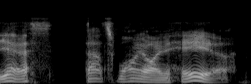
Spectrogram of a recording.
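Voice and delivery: very slow, drawn-out, dry sarcastic delivery. Answering a man who doubts they are a journalist: sarcastic. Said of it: "I'm just very sarcastic".

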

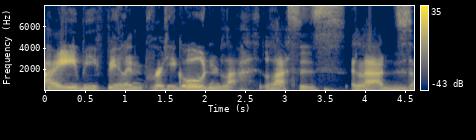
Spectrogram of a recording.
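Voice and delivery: pirate character voice. Guest answering the hosts' how-are-you greeting on the show: pirate voice. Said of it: "work up my pirate voice".

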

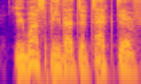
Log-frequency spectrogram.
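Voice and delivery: hushed, muttered hiss under the breath. Narrator voices a librarian answering the detective: hissing under her breath. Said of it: "The librarian hisses under her breath".

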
